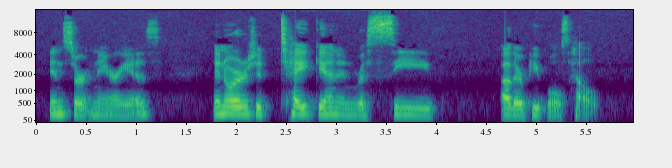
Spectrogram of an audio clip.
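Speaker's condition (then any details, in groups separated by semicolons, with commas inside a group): No condition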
